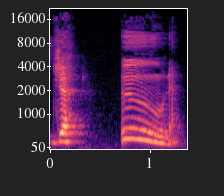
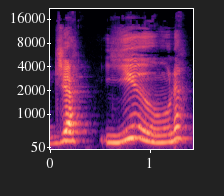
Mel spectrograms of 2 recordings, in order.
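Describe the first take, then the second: First: The vowel sounds like a plain 'oo' after the j. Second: The vowel sounds like 'yoo' after the j. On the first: The speaker calls it right. "It's j-oon, June. It's the oo sound" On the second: The speaker calls it wrong. "We can't have them say j-yoon"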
